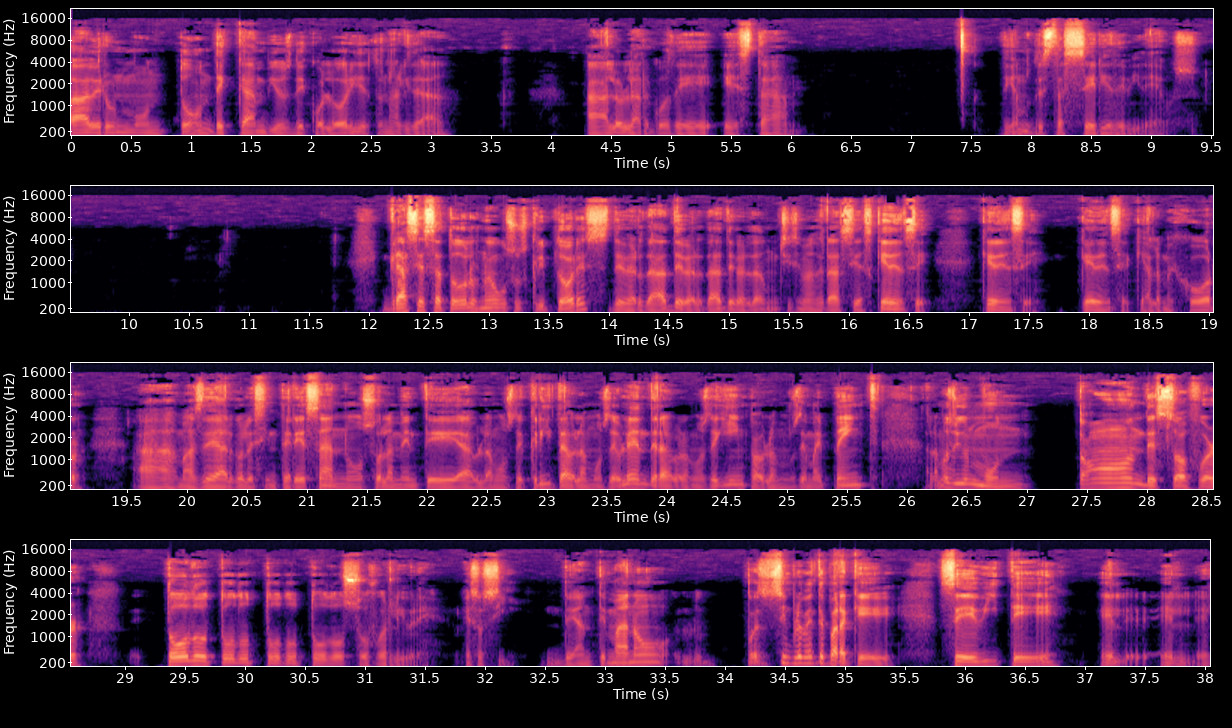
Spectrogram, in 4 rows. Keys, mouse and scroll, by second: 7.2 middle click, 9.0-12.0 drag, 12.3-16.9 drag, 17.0-27.7 drag, 28.4 middle click, 28.9-29.5 scroll up 1, 29.5 shift+scroll up 1, 29.6-32.6 shift+drag, 32.6-33.8 shift+scroll up 1, 34.0-36.6 drag, 36.6-38.0 scroll up 1.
